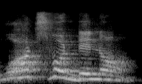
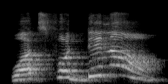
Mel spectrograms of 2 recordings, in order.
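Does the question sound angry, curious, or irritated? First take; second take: angry; curious. First: The question is asked in an angry tone. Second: The question is asked in a curious tone. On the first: "How will I ask angrily?" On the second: "How will I ask that curiously?"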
